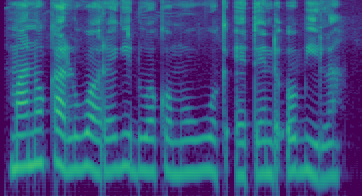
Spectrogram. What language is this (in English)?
Luo (Kenya and Tanzania)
